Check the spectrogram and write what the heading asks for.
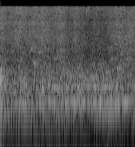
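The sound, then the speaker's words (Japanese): Hot water pours steadily into a bathtub, a constant, full rushing hiss that stays even throughout, with no voices. “確かに洗剤の泡だらけの水がなかなか、そこに、そこから消えてくれなくて、で、そそいつをちょっとお湯を出すのをお休みにして、やり過ごしちゃって、全部出ていったのを確認してからもう一回やります”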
